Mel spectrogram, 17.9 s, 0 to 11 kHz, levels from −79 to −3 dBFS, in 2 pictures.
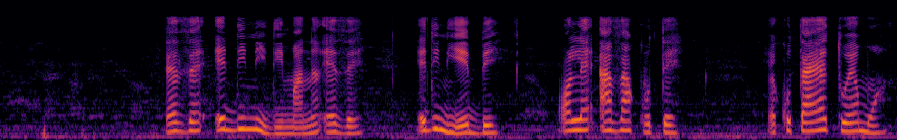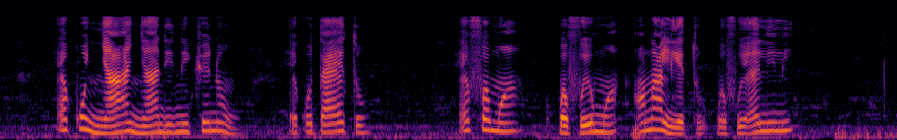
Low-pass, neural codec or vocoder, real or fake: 7.2 kHz; none; real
